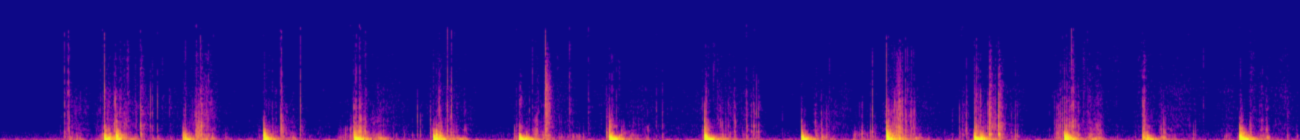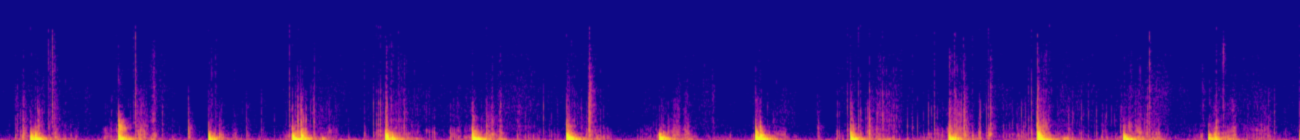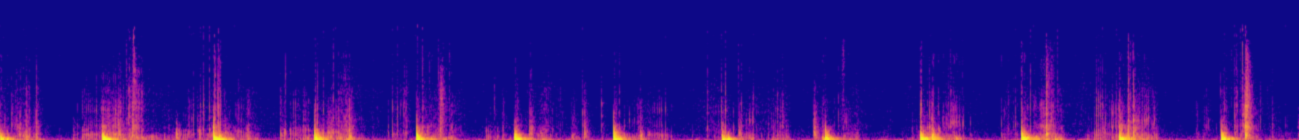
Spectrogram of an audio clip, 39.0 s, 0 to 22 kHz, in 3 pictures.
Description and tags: wood 18a trekkingboots walk
Walking on a wooden floor: trekking boots. Recorded with a ZOOM H2 in a basement of a house: a large wooden table placed on a carpet over concrete. Normalized with Audacity.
